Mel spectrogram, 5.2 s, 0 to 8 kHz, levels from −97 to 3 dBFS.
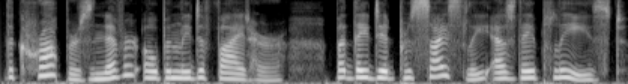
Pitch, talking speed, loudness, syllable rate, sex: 225 Hz, 150 wpm, -17 LUFS, 4.7 syllables/s, female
